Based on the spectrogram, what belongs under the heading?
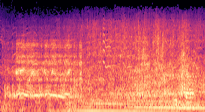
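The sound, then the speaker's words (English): A small Cessna propeller plane's steady, low droning hum sets in and holds as it passes overhead along a Jersey beach shore, carrying volunteers who count the birds it flushes, while a flock of birds chatters and calls loudly throughout. “Here comes the plane”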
